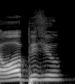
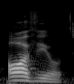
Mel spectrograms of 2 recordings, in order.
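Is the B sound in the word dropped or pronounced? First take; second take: pronounced; dropped. First: The B sound is clearly pronounced. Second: The B sound is dropped entirely. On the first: The speaker calls it right. "ao invés de falar é óbvio" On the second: The speaker calls it wrong. "Engoliu o B"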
